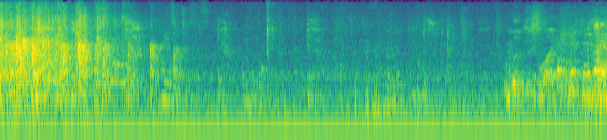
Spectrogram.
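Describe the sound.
An audience applauds to welcome a speaker at a church service. Loud clapping at the start fades to a quieter stretch, then swells again near the end, with voices mixed in.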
